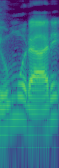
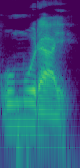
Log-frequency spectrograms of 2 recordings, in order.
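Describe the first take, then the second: First: The r in the last syllable is pronounced. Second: The r in the last syllable is dropped.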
